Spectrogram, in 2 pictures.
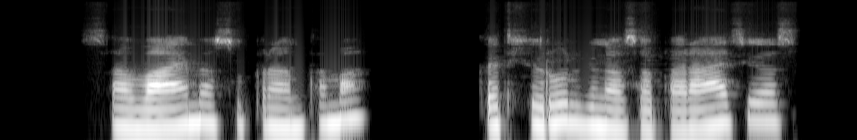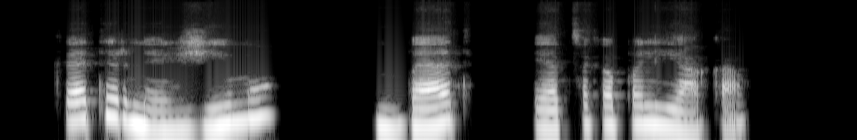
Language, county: Lithuanian, Kaunas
